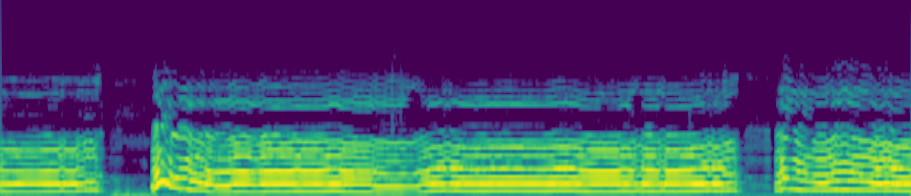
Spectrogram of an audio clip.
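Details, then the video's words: Complaining over a bone stolen by Trixie, the Australian Cattle Dog, female husky Snow gives long unbroken howls, each starting with an upward scoop and then holding a level, richly harmonic tone. "Husky complains about stolen bone"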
